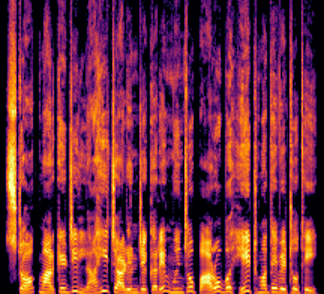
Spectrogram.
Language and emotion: Sindhi, angry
